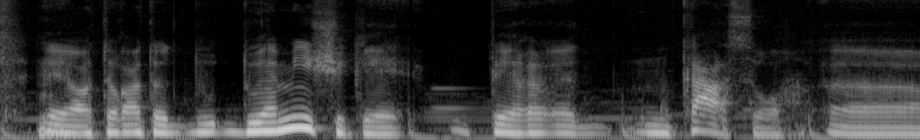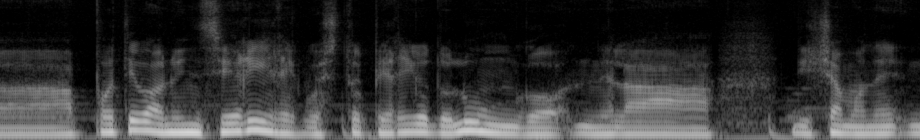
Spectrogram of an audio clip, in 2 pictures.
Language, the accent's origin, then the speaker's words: Italian; Ascoli Piceno, Marche, Italy; io sono di Ascoli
